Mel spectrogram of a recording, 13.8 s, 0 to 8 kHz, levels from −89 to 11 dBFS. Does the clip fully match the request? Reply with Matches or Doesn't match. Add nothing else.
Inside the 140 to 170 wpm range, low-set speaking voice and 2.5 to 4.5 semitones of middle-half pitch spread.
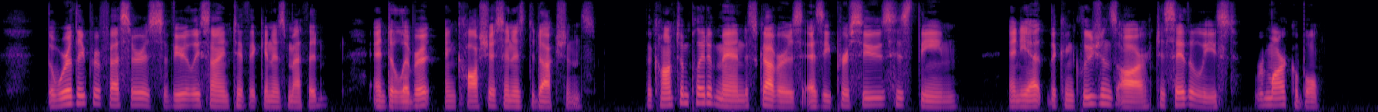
Matches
